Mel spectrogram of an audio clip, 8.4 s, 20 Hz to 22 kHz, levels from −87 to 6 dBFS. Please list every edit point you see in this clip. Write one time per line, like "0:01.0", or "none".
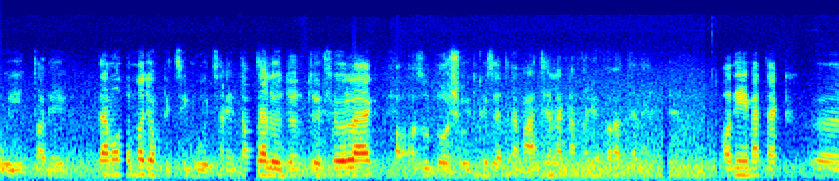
0:07.2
